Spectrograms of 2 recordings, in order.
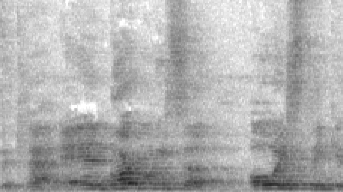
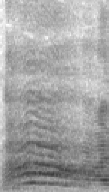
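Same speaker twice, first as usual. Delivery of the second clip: startled yelp; 12 semitones higher than usual. Retold or imitated. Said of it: "he's just like".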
